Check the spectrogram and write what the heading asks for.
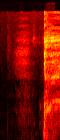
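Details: Single adult cough: a faint throaty sound, then one loud, harsh cough burst.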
